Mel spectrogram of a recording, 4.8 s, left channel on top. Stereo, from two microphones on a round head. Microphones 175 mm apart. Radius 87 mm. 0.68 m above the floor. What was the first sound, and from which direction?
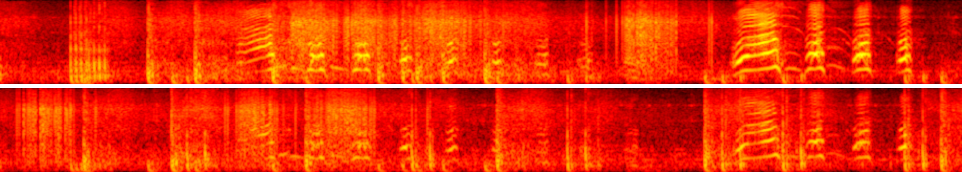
Laughter, 35° left (ahead or behind).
